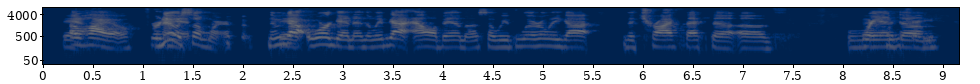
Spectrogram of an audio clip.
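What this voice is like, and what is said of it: Southern American accent. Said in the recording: “my southern accent ... I sound like buttermilk soaked cornbread”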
